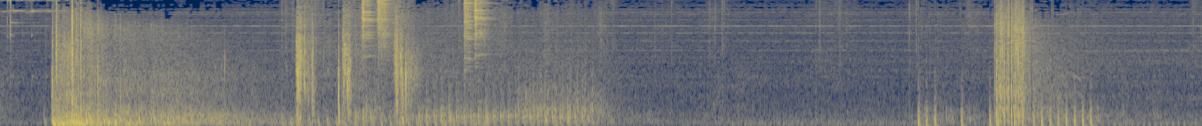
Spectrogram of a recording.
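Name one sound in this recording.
A rifle fires rapid bursts of shots that echo through a large hall.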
